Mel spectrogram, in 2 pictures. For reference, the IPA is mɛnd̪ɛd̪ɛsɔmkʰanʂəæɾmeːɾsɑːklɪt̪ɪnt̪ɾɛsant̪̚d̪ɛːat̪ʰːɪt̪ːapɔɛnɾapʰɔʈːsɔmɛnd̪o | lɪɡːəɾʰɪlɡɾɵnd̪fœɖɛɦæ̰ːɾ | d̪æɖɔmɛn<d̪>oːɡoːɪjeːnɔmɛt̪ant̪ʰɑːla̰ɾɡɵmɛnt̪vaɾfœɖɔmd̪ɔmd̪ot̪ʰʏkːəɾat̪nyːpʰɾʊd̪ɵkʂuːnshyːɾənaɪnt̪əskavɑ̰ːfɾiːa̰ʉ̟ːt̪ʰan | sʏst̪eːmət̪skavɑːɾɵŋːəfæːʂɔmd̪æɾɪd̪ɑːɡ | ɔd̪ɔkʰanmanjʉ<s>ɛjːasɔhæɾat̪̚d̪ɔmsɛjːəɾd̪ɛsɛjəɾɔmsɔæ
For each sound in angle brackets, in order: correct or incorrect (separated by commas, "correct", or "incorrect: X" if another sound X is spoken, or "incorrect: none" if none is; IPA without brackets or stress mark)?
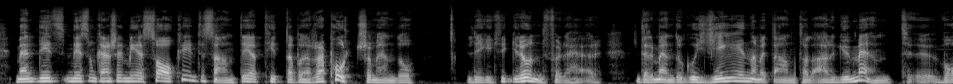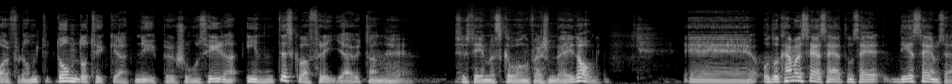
correct, correct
